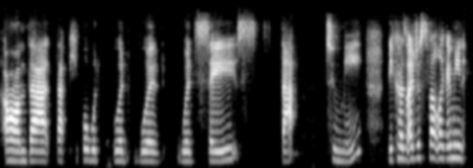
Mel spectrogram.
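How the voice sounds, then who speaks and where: A young woman raised in Canada, whose first language is Thai, tells a story as an interview guest, rambling with plenty of "like," "um," and restarts. Her mid-range voice barely shifts in pitch, moves a little slowly, and sounds sharp yet clean, with no echo but somewhat dull audio.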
